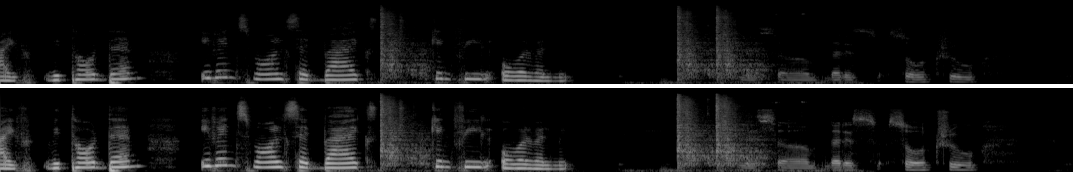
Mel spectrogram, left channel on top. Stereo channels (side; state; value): left; quieter; 6.8 dB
